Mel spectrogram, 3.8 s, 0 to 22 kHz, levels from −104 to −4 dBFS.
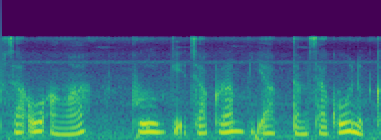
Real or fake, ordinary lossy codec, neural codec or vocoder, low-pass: real; none; none; 7.2 kHz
